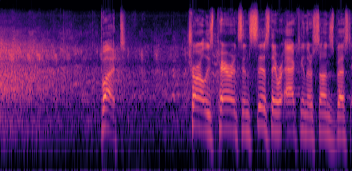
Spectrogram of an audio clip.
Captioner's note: laughter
